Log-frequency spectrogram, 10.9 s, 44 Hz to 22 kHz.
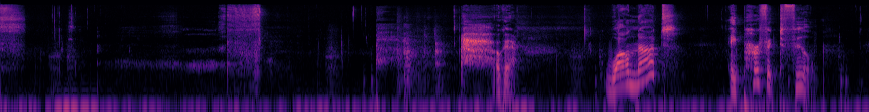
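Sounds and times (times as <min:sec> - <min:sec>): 
person sipping and swallowing water: 0:00.3 - 0:05.0
speech: 0:06.2 - 0:06.6, 0:07.6 - 0:08.5, 0:09.1 - 0:10.4.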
